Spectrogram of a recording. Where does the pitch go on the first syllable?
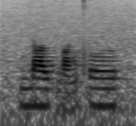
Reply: high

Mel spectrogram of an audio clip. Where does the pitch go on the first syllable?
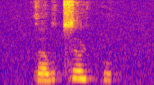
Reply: rising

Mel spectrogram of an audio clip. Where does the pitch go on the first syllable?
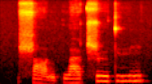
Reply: low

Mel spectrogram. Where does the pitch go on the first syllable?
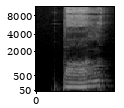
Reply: rising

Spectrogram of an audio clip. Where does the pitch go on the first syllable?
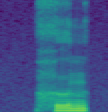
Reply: high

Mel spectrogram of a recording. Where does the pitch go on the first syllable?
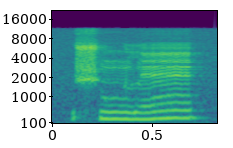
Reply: low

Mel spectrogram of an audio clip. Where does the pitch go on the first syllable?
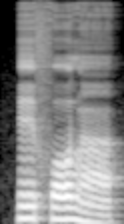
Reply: high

